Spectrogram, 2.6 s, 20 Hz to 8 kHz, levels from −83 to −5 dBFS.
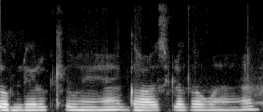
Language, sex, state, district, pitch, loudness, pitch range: Hindi, female, Chandigarh, Chandigarh, 200 Hz, -20 LUFS, 195-205 Hz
